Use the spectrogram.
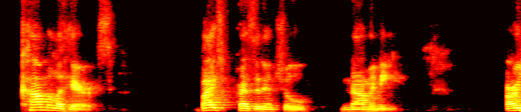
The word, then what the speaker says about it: Kamala: Kamala, let me say it right because it's comma with a love. Kamala Harris, vice presidential nominee.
